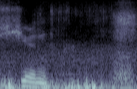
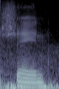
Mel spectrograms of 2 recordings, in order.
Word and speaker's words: schön: With the accent over the O like that, I think that's schön rather than Shane.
